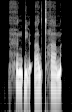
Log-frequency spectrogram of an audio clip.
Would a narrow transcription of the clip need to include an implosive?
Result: yes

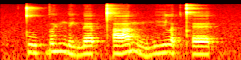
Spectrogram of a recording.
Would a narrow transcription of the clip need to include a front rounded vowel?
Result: no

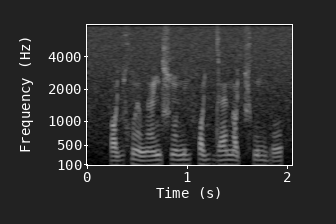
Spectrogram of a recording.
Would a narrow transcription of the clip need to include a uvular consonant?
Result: yes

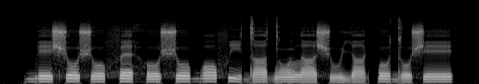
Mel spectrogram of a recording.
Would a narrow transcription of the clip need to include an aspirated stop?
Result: no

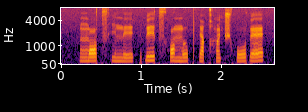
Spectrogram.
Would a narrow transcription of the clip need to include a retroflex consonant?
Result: no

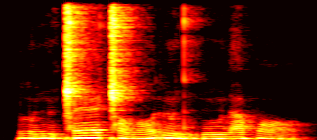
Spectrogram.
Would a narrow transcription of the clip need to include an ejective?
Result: no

